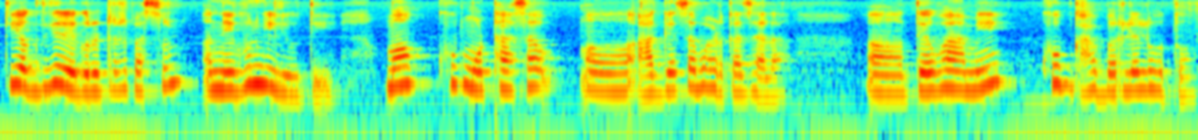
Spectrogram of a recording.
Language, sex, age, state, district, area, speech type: Marathi, female, 30-45, Maharashtra, Wardha, urban, spontaneous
